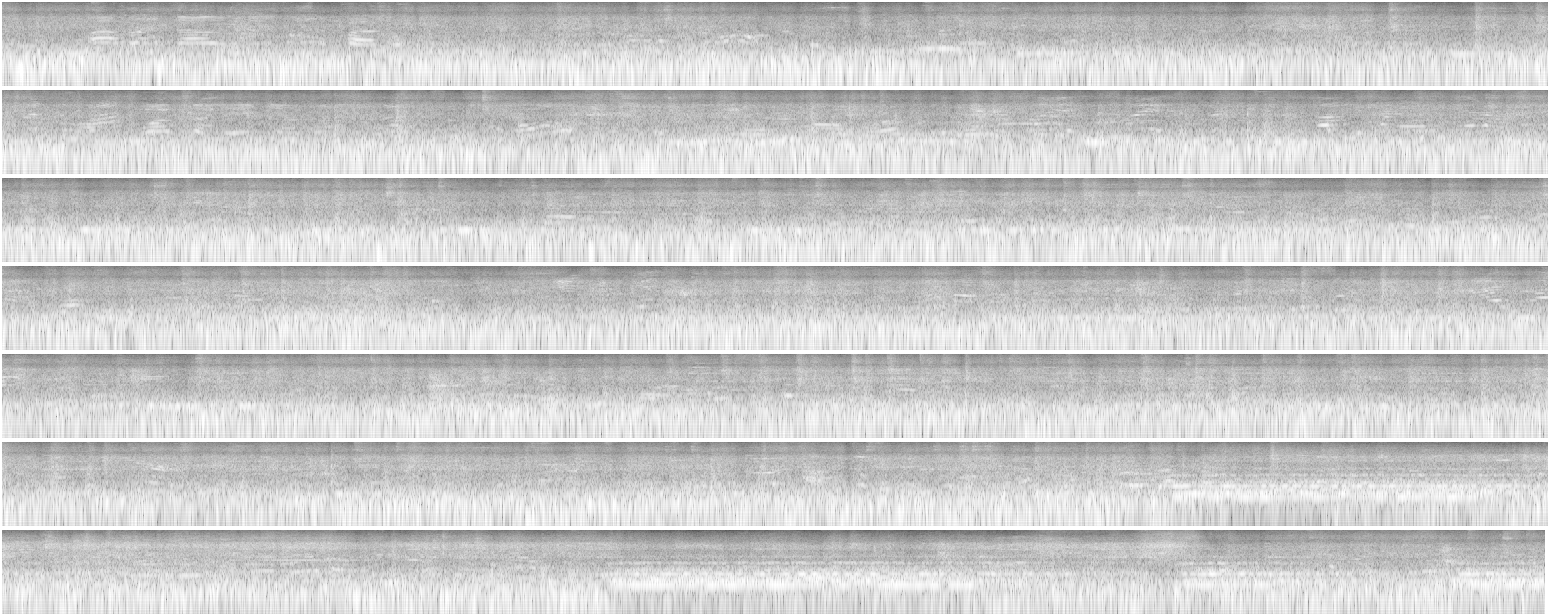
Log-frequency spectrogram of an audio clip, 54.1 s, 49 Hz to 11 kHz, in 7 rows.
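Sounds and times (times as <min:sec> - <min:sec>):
train car rolling on track: 0:00.0 - 0:54.0
train horn blast: 0:44.4 - 0:47.6, 0:49.4 - 0:54.0.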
